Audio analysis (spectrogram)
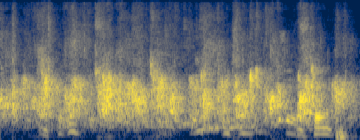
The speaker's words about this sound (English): I wish everyone to give him a round of applause.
